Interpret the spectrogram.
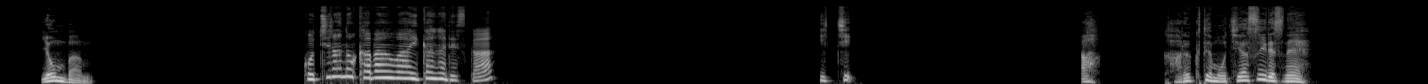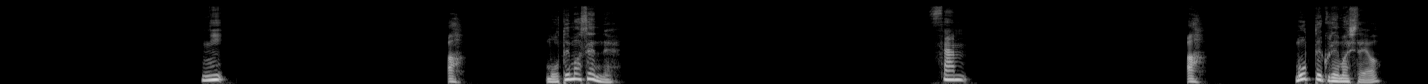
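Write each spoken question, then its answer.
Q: こちらのカバンはいかがですか?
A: 1: あ、軽くて持ちやすいですね。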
